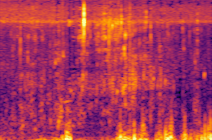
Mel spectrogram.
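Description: Wind buffeting the microphone of a chest-mounted GoPro in irregular gusts, over the faint swish of a stand-up paddle stroking through calm water.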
